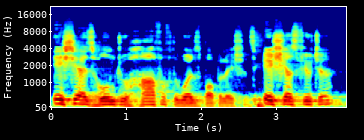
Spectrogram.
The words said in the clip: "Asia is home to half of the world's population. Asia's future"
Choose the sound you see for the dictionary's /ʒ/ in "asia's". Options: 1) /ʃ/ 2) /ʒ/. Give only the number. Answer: 1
